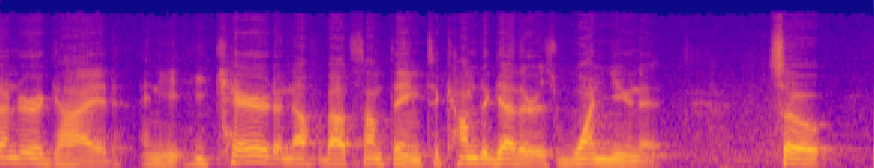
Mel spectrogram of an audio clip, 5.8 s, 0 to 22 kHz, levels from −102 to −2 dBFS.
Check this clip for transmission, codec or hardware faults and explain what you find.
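Nothing audible in the signal points to a fault in how it was carried, encoded or captured.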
